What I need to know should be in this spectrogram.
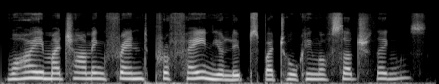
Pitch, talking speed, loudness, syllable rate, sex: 255 Hz, 165 wpm, -16 LUFS, 3.9 syllables/s, female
